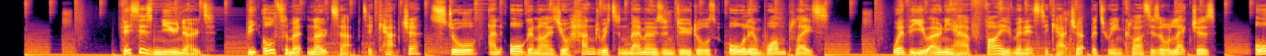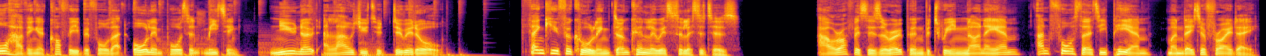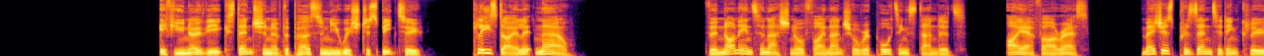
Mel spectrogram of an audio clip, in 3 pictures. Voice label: corporate VOICE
